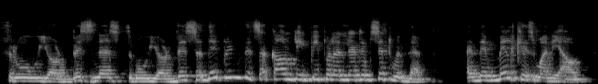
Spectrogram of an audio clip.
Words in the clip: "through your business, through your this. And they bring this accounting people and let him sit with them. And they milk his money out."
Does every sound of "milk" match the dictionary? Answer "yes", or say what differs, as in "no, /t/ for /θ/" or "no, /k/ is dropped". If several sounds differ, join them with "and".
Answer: yes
